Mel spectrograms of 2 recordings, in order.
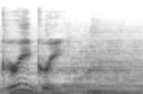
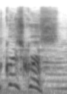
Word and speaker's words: Gris-Gris: Where the hell did you come up with Gree-Gree? This is Gris-Gris.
